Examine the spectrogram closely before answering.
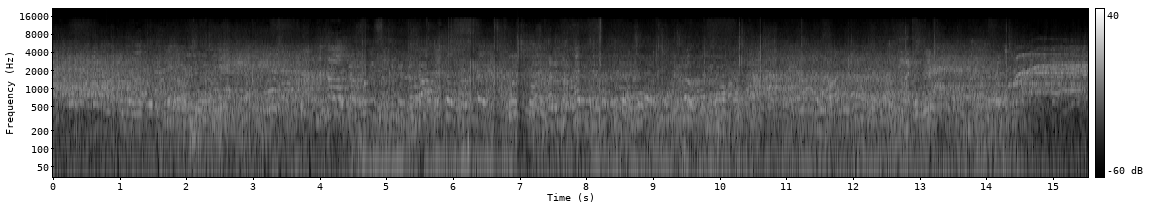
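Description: A crowd of boys and men talk and shout at once in a large echoing hall.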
